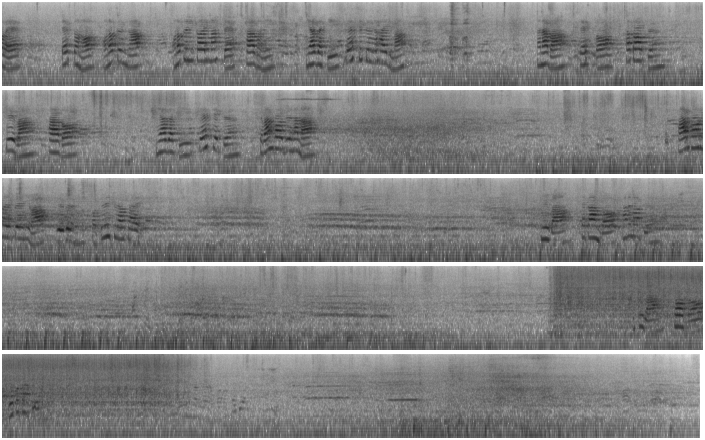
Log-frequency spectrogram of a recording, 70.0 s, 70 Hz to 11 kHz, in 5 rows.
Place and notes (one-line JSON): {"title": "takasaki, baseball stadium", "date": "2010-07-22 12:00:00", "description": "female anouncement during a baseball match in the local stadium\ninternational city scapes - social ambiences and topographic field recordings", "latitude": "36.31", "longitude": "139.01", "altitude": "84", "timezone": "Asia/Tokyo"}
